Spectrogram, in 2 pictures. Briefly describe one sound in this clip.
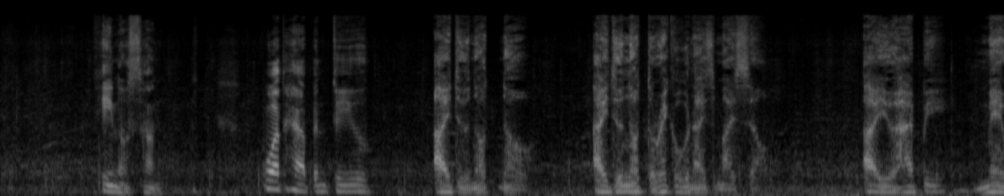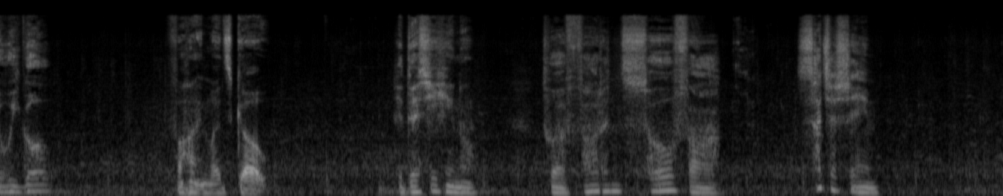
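An elderly man speaks slowly and sadly.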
